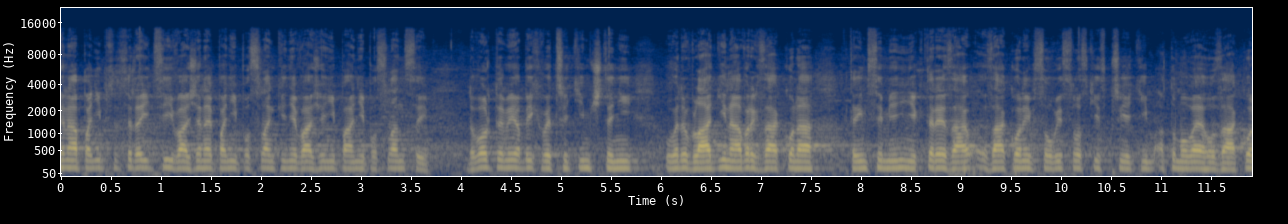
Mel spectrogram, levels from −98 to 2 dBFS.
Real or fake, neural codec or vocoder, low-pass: real; none; 14.4 kHz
